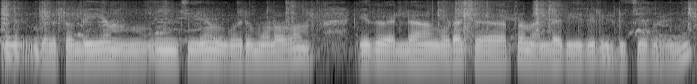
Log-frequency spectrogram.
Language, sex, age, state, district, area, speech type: Malayalam, female, 60+, Kerala, Thiruvananthapuram, urban, spontaneous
